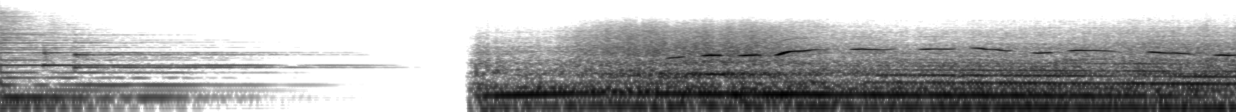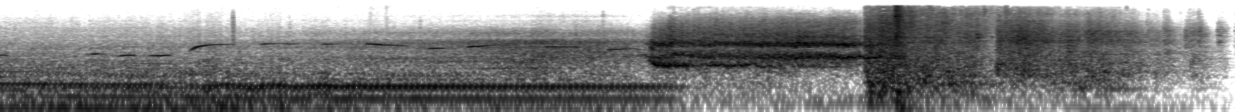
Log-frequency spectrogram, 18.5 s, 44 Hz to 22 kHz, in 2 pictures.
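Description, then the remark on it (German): A car's tires squeal in a long, wavering screech over a roaring engine, ending in a loud, sudden crash of impact and shattering. “Totalschaden. Der Unfall des Bertolt Brecht ereignet sich am 20.”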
